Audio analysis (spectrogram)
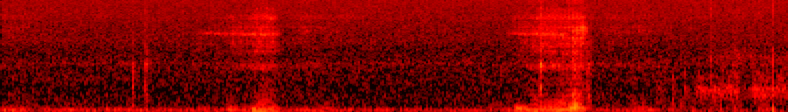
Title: Snoring puppy! Sounds like grandpa!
